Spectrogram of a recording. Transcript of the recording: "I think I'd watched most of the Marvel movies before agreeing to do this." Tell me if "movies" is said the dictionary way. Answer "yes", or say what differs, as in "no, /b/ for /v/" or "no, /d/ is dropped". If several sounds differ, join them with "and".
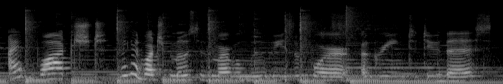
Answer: yes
